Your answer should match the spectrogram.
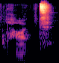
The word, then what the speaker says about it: hot: For example, if we have hot, we are not going to pronounce it as hot. I'm so hot. It's so hot, but we are going to pronounce it like I'm hot, hot, hot, hot.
